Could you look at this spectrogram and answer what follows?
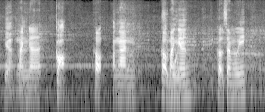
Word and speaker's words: Phang-nga: Did I pronounce that right? Yeah, Phang-nga.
